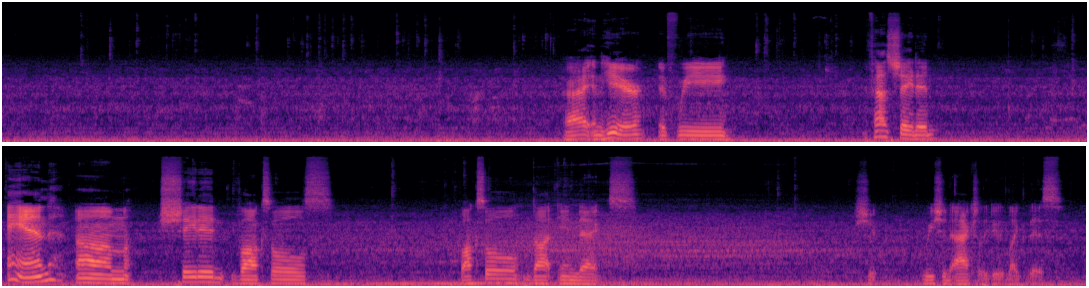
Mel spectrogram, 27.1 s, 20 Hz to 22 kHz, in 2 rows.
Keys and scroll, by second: 0.6-5.8 typing, 12.8-14.1 typing, 15.3-16.8 typing, 18.1-21.9 typing, 23.1 Escape, 23.3-24.2 typing.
